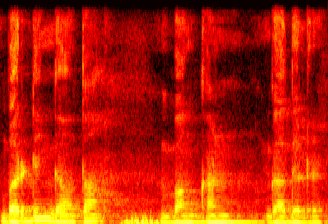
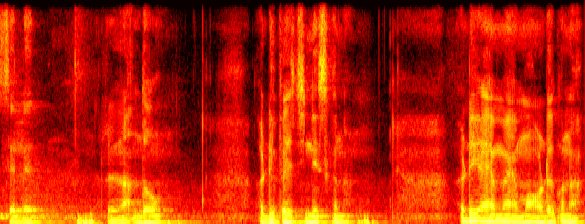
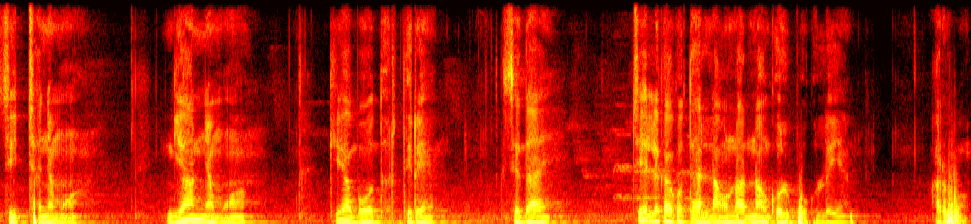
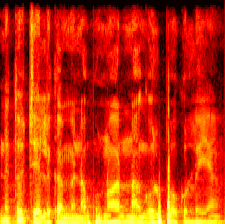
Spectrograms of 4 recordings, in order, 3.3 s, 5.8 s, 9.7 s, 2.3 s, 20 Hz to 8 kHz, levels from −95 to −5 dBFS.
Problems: none marked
